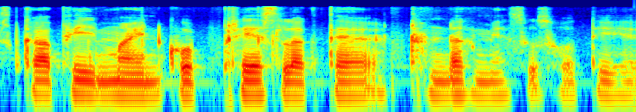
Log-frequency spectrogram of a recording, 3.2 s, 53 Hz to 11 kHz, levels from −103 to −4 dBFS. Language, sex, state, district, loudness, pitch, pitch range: Hindi, male, Chhattisgarh, Kabirdham, -20 LUFS, 115 Hz, 115-120 Hz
